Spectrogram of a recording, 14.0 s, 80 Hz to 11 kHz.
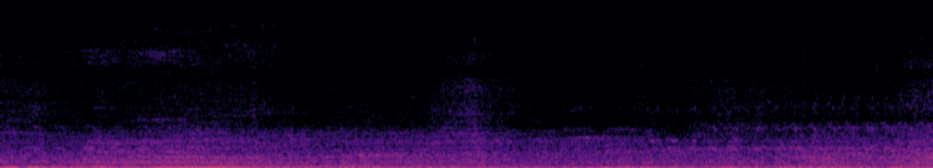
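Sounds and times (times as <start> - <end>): low hum of traffic: 0.0 - 7.0.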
